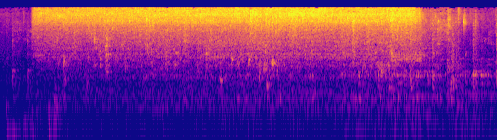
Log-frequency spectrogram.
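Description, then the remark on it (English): A faucet runs in a steady, hissing stream for about six seconds, the rushing water broken by soft splashes and clatter as a vegetable is rinsed under it to wash off dirt, then it shuts off. “Got any dirt on it, just rinse that off.”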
